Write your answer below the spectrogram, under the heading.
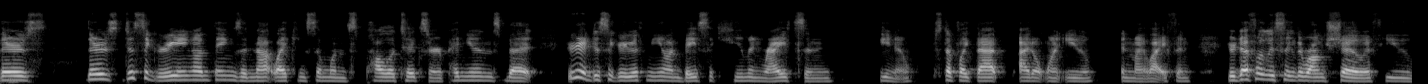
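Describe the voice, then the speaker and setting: A woman with a normal speaking voice, fairly low in pitch with ordinary pitch variation, at a moderate pace with big swings in loudness, against a quiet background. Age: 40s. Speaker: podcast host. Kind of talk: casual chat.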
